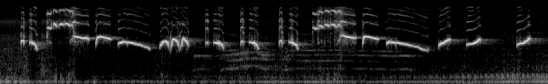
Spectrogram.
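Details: Orange-headed thrush song used as a lure to get other birds singing: loud whistled phrases with slurred descending notes and rapid chirps, high-pitched and varied, repeated in bursts with faint low hum beneath.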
